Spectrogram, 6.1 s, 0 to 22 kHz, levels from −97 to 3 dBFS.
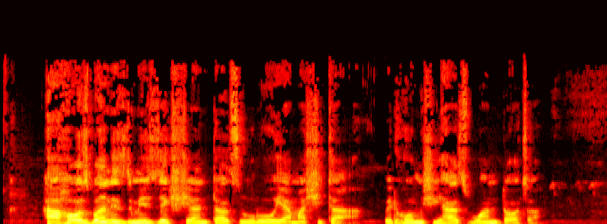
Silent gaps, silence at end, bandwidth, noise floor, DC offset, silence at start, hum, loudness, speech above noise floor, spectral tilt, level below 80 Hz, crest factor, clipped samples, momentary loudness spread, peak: none; 0.7 s; 16.5 kHz; -58 dBFS; under 0.1%; 0.45 s; none; -19 LUFS; 39 dB; -5.5 dB/octave; -58 dBFS; 18 dB; under 0.1%; 13 LU; -2 dBFS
